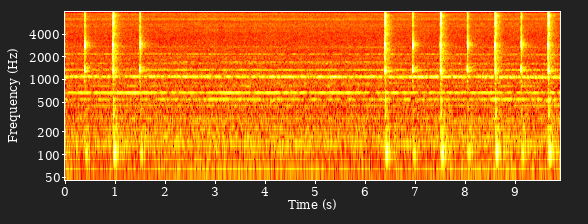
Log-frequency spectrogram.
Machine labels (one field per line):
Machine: valve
